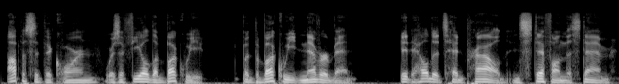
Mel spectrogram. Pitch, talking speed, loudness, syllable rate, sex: 100 Hz, 225 wpm, -18 LUFS, 5.6 syllables/s, male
